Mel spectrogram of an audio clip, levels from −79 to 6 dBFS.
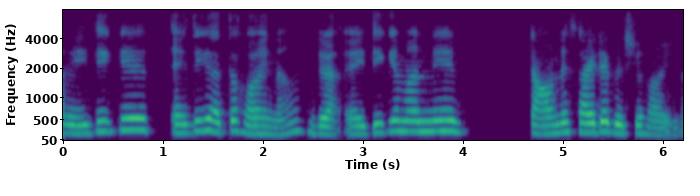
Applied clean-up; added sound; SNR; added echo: neural mask model DeepFilterNet 3.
